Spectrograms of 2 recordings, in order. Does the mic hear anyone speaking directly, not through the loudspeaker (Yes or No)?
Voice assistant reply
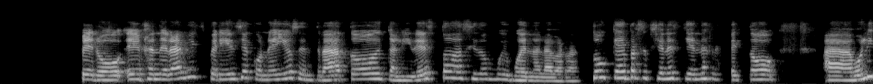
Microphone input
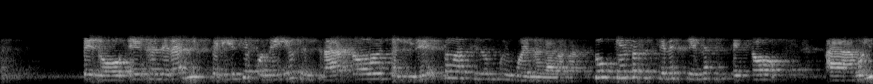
No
